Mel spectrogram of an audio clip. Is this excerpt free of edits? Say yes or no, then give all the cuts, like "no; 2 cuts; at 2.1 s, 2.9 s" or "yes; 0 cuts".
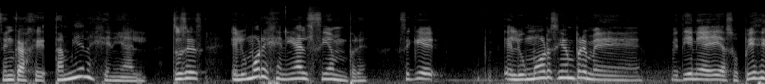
no; 1 cut; at 1.6 s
